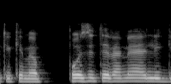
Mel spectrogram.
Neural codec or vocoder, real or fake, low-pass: none; real; 7.2 kHz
